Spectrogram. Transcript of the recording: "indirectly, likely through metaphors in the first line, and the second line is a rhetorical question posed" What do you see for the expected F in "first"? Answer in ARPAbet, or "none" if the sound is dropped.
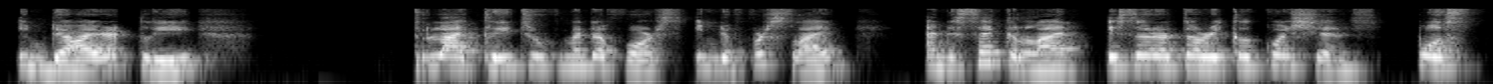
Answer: F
